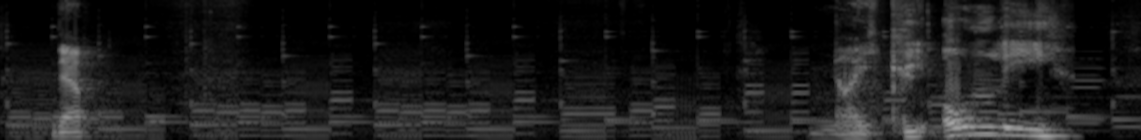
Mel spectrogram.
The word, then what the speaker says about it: Nike: No, it's actually pronounced Nike, but you're Yeah, you're right. Yep. Nike. The only It's so weird. I've tried buying Nike shoes at some point and normally in the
